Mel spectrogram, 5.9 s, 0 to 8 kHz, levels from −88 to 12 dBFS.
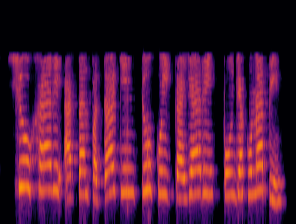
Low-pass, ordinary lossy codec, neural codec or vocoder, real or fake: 7.2 kHz; AAC, 16 kbps; codec, 16 kHz, 4 kbps, X-Codec, HuBERT features, trained on general audio; fake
